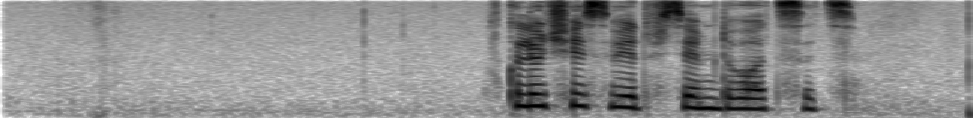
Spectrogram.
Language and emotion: Russian, neutral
